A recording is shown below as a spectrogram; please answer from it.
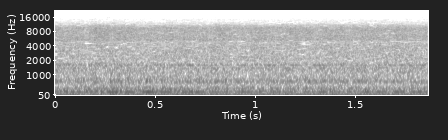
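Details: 2005 first-generation Toyota Avanza at idle after repair and clearing of EFI trouble codes, scanner showing no faults: smooth, even idle with a steady low hum and slight hiss, no misses, stumbles or knocks; engine healthy.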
